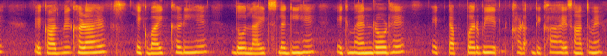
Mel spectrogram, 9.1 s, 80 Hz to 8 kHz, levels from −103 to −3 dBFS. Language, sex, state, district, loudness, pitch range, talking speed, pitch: Hindi, female, Bihar, Madhepura, -18 LUFS, 260-290 Hz, 160 wpm, 275 Hz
